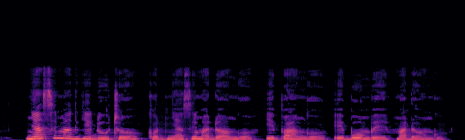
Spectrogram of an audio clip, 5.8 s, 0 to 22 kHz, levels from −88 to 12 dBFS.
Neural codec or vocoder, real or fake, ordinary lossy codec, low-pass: none; real; none; none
